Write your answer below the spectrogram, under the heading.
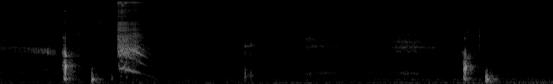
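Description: Sharp, explosive sneezes come in quick succession, a short burst and then a second pair after a pause; a sneezing bout.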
